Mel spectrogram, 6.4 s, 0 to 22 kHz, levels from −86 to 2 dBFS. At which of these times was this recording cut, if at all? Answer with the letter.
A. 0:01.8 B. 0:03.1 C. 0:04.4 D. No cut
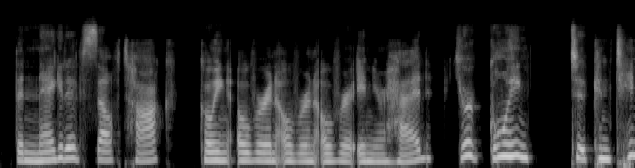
C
